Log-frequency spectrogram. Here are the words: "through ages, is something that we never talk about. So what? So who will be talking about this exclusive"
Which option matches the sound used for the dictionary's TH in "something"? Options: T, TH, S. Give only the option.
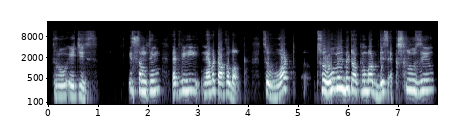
T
